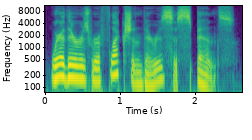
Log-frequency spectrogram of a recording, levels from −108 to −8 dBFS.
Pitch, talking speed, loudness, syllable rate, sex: 145 Hz, 160 wpm, -17 LUFS, 5.8 syllables/s, male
